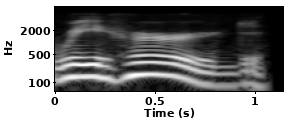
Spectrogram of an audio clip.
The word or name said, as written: reheard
